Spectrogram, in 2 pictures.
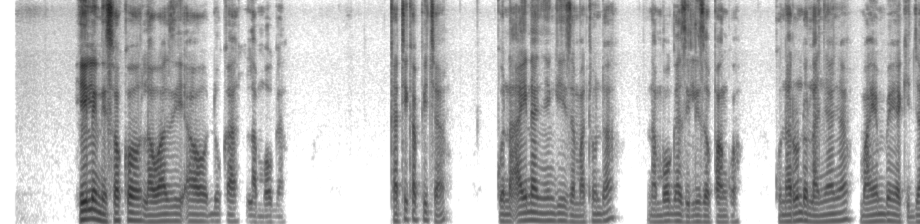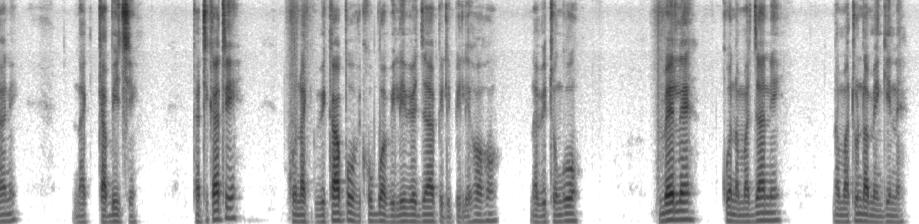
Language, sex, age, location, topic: Swahili, male, 25-35, Nairobi, agriculture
